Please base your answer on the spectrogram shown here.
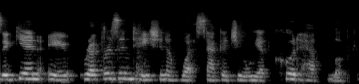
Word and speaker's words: Sacagawea: um i have said sacajawea and why i say sacagawea is that here at the center uh her people say they again they say sacagawea and they spell it with a j so as part of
